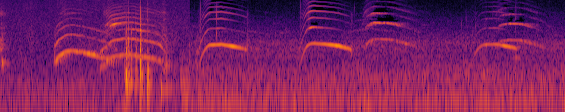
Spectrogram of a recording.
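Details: Kitten meows, clear arched mews repeated about once a second after a brief clatter, each call bright and falling at the end.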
